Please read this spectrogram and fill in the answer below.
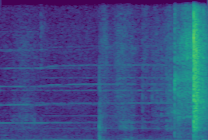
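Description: A plastic Blu-ray case being handled and turned over in the hands over a low room hum. There is a light click about halfway and a louder, brief rustling noise near the end.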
